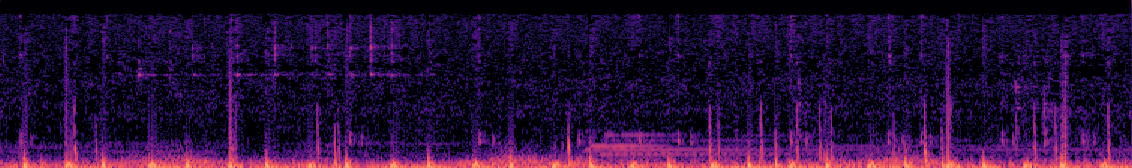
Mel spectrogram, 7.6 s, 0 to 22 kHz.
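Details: ASMR recording of a person's own heartbeat for sleep: regular low thumping at roughly 110 to 115 beats a minute, with a faint hum and some higher clicks in the background; normal heartbeat.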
